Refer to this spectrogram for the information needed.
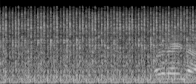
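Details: Homemade four-cylinder Briggs & Stratton engine that had sat over a year, after its starter/generator was replaced (the new one has a different pulley). It chugs at a quick, even, steady speed; they think the carburetor is too small. Normal running.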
